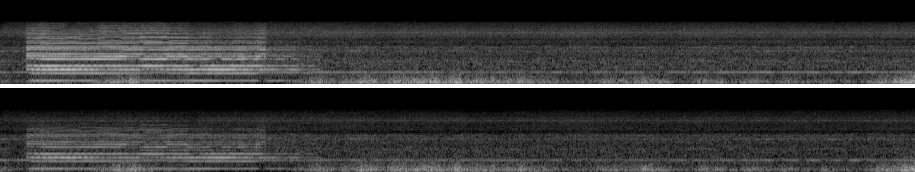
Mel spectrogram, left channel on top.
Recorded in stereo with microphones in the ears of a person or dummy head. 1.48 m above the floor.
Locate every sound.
0.3 s a car horn: 70° left (ahead or behind)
